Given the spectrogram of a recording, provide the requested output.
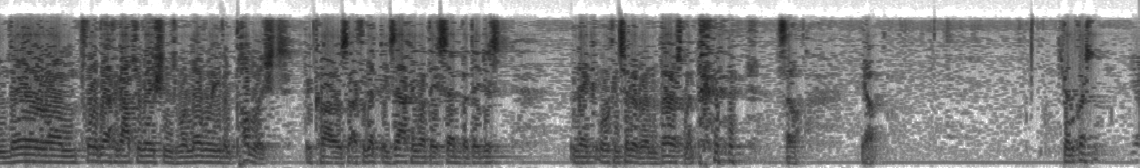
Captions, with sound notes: their photographic observations were never even published, because, I forget exactly what they said, but they were considered an embarrassment. (laughs) So, yeah. Do you have a question?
